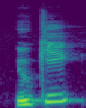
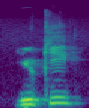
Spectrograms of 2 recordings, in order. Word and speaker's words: Uki: Catch these guys on Saturday, December 7th at Uki. Is that how you say it? Uki Club? Yuki.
